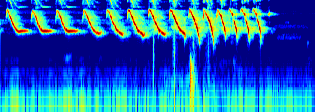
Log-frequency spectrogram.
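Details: Canary singing loudly in a unique style: a clear run of about fourteen downward-slurred whistled notes, accelerating slightly toward the end before stopping, with one brief low knock midway.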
